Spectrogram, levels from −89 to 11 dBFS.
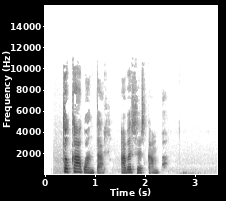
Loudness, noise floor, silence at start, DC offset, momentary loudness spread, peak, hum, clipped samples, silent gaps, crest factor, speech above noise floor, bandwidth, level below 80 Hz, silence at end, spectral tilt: -21 LUFS; -65 dBFS; 0.35 s; under 0.1%; 19 LU; 0 dBFS; none; under 0.1%; none; 24 dB; 44 dB; 11 kHz; -62 dBFS; 1 s; -4 dB/octave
